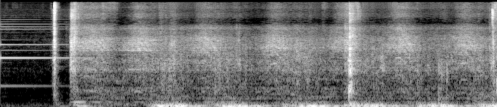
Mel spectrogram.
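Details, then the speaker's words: Car with no working clutch, cranked in reverse on the starter to move it: slow, labouring, uneven low thumps, roughly one or two a second, as the starter strains against brakes that are locked up solid. "We're going to try and fire it up in reverse. See if the starter motor gets us moving."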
